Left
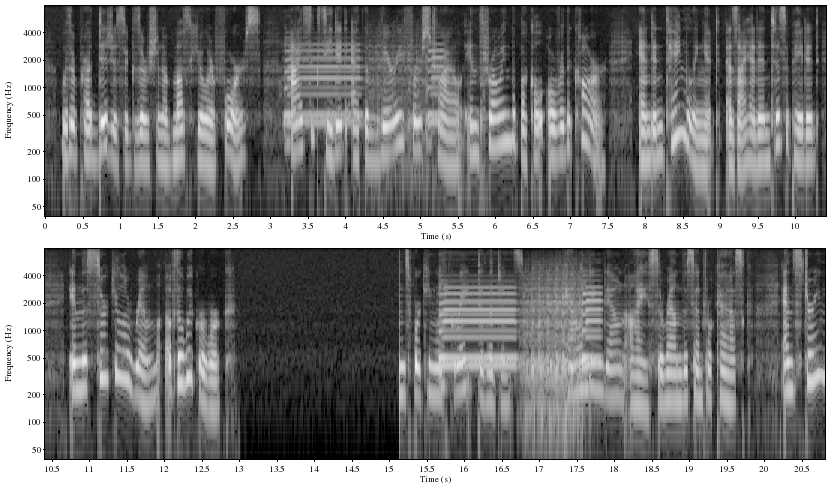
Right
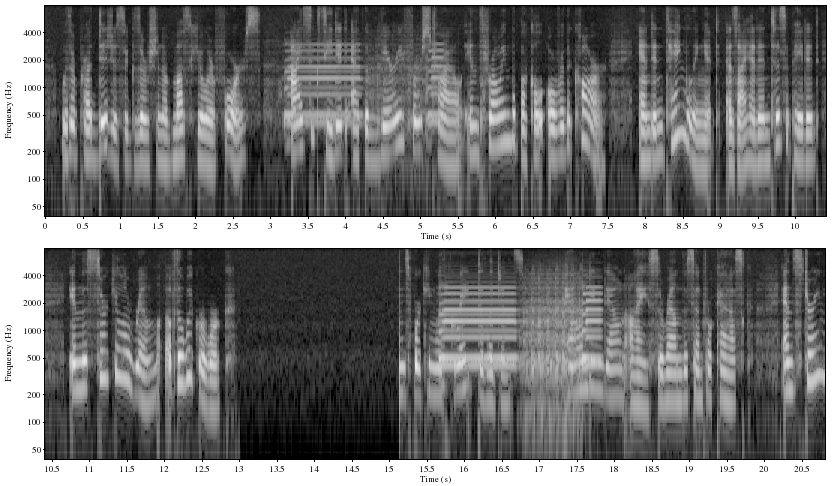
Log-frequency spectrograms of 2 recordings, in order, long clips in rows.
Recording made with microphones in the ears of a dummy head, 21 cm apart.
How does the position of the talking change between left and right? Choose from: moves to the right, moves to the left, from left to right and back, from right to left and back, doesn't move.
doesn't move.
